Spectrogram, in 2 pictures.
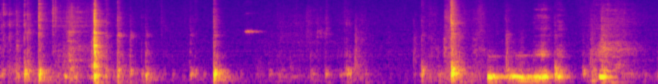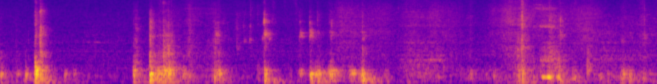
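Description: Small plumbing fittings being handled and fitted together by hand: scattered clicks and light knocks of metal and plastic parts, with rustling of hands and clothing between them.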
